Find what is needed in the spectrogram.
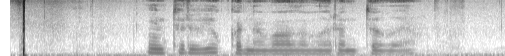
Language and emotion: Russian, sad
